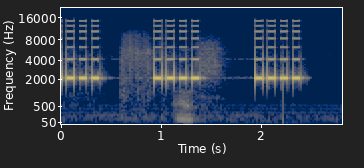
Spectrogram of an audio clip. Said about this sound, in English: Oh, shit. All right. Had my alarm going off.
